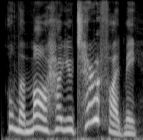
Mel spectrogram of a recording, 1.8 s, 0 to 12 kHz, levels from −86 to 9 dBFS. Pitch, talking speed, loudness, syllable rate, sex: 255 Hz, 200 wpm, -17 LUFS, 5.7 syllables/s, female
